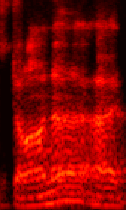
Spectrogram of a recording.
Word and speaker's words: Dana: I believe down in that email, it looks like it's Dana, but I believe she had pronounced it as Donna.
